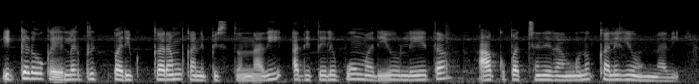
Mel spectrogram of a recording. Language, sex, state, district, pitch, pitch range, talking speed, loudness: Telugu, female, Telangana, Mahabubabad, 215 Hz, 200-225 Hz, 110 wpm, -18 LUFS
